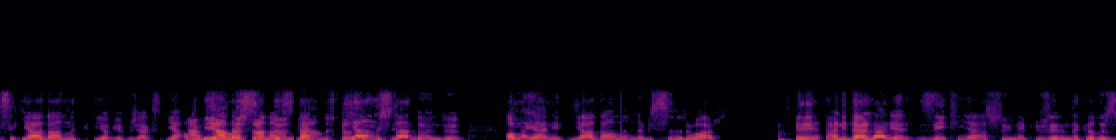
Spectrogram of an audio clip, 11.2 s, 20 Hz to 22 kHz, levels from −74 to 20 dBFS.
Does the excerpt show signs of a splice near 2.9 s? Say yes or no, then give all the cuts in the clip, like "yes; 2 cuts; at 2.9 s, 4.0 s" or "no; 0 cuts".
yes; 1 cut; at 2.9 s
